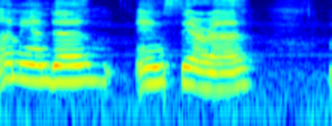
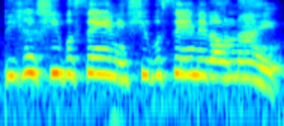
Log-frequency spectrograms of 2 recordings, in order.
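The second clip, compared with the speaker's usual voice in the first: a higher, whiny defensive voice; Edwin's excuse; 7 semitones higher than usual. Retold or imitated. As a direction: squirm as you explain. Edwin answers the sergeant.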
